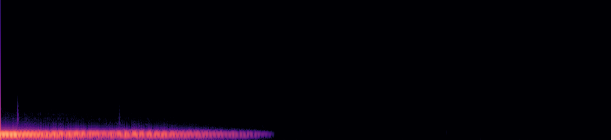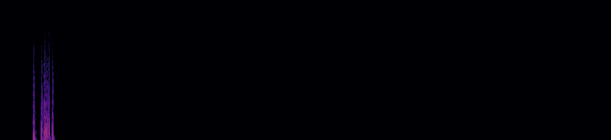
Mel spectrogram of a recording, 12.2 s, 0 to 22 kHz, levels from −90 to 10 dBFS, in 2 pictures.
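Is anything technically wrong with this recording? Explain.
Yes, there are two problems. From 6.44 to 6.64 s there's a short burst of loose connector crackle, a worn or dirty contact chopping the signal into irregular scratchy crackle. From 9.24 s to the end you get channel delay (comb filtering): one channel lags by under a millisecond, and summing to mono notches the spectrum from around 700 Hz, so everything turns hollow and phasey.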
